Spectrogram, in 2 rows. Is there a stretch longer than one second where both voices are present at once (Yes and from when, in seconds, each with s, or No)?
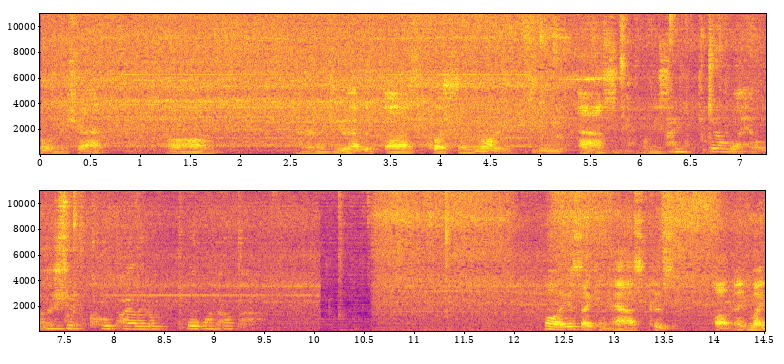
Yes, from 6.2 s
